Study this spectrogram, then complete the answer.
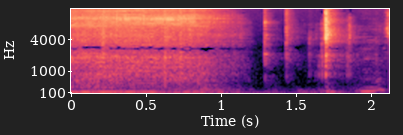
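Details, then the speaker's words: HO model locomotive running on hollow-based track, which may make it sound louder: steady low motor hum with a light whir above it, even and quiet before coasting to a stop; normal running. "quiet too i think the fact that these easy track makes things sound a little louder than they really are because it's hollow underneath there"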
